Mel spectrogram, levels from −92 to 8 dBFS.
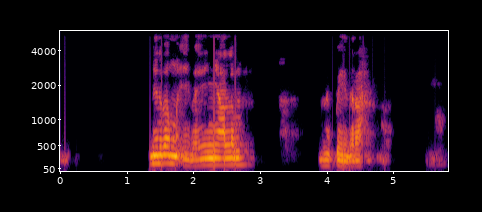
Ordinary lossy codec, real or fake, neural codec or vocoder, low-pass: Opus, 64 kbps; real; none; 5.4 kHz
